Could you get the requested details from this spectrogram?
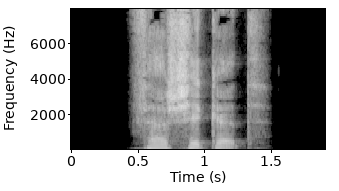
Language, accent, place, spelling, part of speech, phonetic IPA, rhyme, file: German, Germany, Berlin, verschicket, verb, [fɛɐ̯ˈʃɪkət], -ɪkət, De-verschicket.ogg
- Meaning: second-person plural subjunctive I of verschicken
